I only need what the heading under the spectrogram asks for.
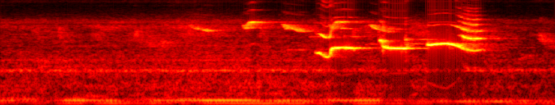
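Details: Oriental magpie-robin song used as a lure to prompt silent or lazy magpie-robins to sing. After a near-quiet start, loud whistled and scratchy phrases come in three quick bursts over the last second and a half. A steady low hum runs underneath.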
